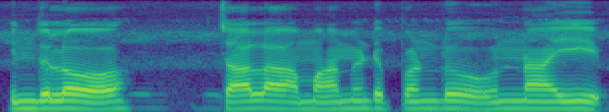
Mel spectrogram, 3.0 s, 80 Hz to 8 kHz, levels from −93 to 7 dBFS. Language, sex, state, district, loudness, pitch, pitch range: Telugu, male, Andhra Pradesh, Sri Satya Sai, -15 LUFS, 145 Hz, 140-150 Hz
